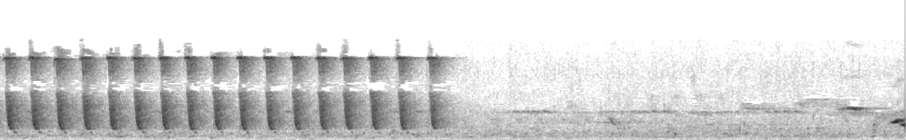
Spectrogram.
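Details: Common nightingale (Luscinia megarhynchos) singing: a fast, even run of about seventeen sharp repeated notes lasting two seconds, then quiet forest background with faint distant chirps.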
